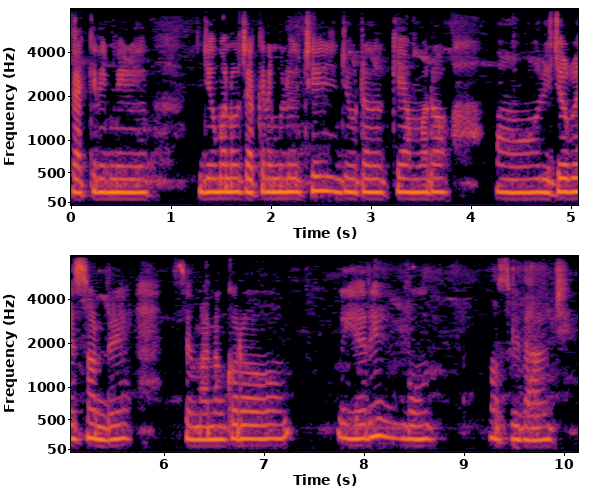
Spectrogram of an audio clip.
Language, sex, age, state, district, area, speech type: Odia, female, 30-45, Odisha, Sundergarh, urban, spontaneous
